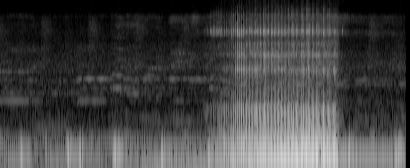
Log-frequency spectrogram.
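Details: Soft, low breathing noises build into a long, loud, rattling snore over faint background music; snoring.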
